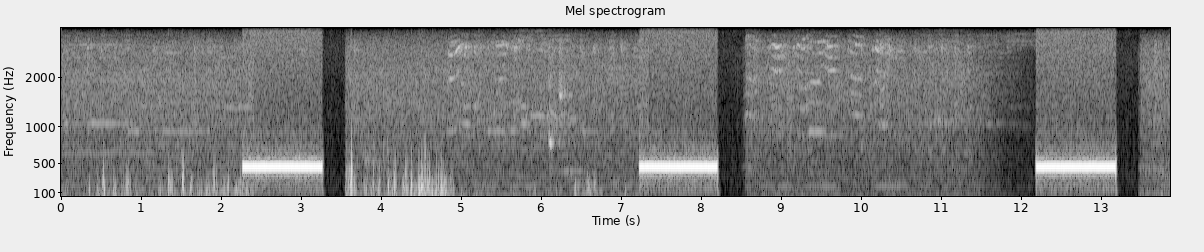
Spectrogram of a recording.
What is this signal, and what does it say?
Ringback tone (China, 450 Hz).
